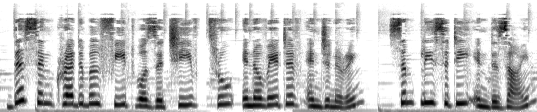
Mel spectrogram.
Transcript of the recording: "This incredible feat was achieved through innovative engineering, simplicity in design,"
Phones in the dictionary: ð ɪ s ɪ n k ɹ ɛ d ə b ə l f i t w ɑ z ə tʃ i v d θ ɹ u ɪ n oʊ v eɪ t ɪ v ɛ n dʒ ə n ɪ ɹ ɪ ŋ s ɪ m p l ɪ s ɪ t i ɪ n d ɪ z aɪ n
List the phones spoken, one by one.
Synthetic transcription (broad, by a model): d ɪ s ɪ n k ɹ ɛ d ə b ə l f i t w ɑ z ə tʃ i v d t ɹ u ɪ n oʊ v eɪ t ɪ v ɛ n dʒ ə n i ɹ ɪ ŋ s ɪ m p l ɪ s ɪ t i ɪ n d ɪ z aɪ n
